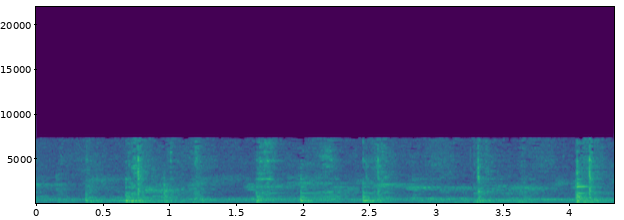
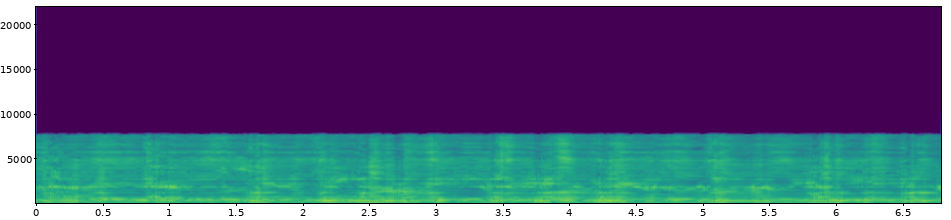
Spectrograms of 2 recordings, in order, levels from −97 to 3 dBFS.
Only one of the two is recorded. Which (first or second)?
first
